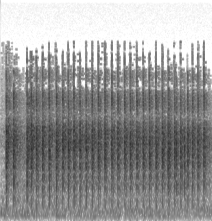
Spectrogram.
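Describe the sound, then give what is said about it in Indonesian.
Sustained automatic heavy-weapons gunfire at military bases in a West African country on a Sunday morning: rapid evenly spaced bursts firing continuously for a few seconds after a brief opening volley, loud, with no voices. “Tembakan senjata berat terdengar di beberapa pangkalan militer minggu pagi, memicu kekhawatiran berlangsungnya upaya kudeta di negara Afrika Barat yang rentan akan perebutan kekuasaan oleh militer itu.”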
